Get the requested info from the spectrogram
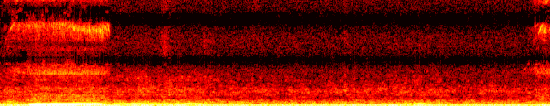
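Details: Shiba Inu named Nene snoring, a soothing sound: one short, low, tonal snore near the start, then a steady low hum for the rest.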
